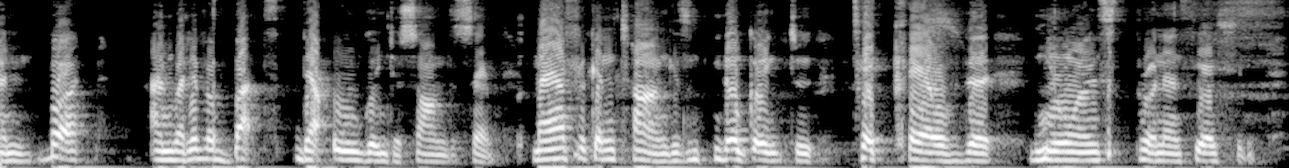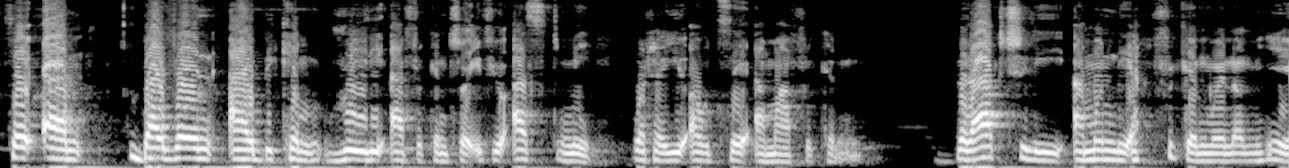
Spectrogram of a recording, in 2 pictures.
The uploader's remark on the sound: This recording of the event. Apologies for the audio quality of this episode.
